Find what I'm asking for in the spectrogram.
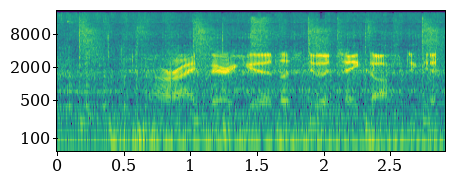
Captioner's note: motor starting; talking on the radio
